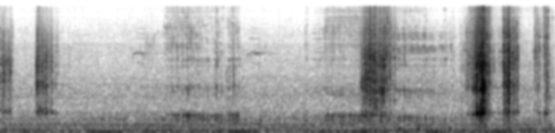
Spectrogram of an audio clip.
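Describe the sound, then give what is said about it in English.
A drink's top is twisted off in a few short, crinkly plastic bursts spread across a quiet stretch, with faint liquid sloshing in between and no one talking. “I'm gonna have to take the top off.”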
